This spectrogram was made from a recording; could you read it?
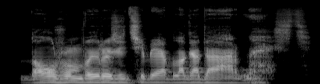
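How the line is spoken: Hissed. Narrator (Russian): прошипел он

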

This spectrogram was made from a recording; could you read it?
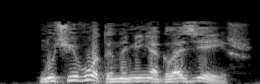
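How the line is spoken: Shouted. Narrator (Russian): крикнул, остановившись я

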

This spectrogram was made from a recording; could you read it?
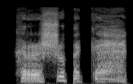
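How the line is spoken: Satisfied exhale. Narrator (Russian): выдохнул Финн

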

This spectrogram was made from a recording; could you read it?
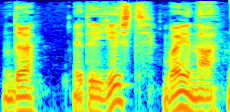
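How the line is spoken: Muffled repeating. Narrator (Russian): глухо повторяет он

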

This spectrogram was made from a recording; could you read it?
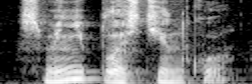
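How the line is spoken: Calm. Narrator (Russian): спокойно ответил Виктор

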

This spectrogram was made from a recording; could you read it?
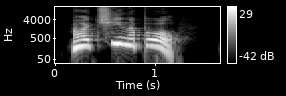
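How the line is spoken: Shouted. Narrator (Russian): крикнула Лея

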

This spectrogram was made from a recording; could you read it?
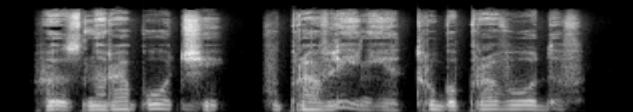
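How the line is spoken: Hoarse whisper. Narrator (Russian): хрипло прошептала Лина

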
